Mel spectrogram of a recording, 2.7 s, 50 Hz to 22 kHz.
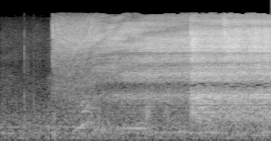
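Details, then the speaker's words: Steady high-pitched drill whine with water-spray hiss as a 3.3 mm diameter implant twist drill cuts during live dental implant surgery, widening the osteotomy; dental implant twist drill. "And you can see that cuts very, very cleanly. And we can show you that 3.3 is a little bit wider diameter."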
